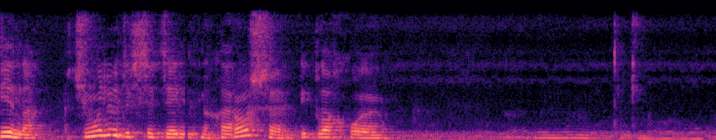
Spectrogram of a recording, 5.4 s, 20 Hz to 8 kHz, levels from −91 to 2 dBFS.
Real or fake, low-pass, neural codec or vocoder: fake; 7.2 kHz; codec, 16 kHz, 8 kbps, FunCodec, trained on LibriTTS, 25 frames a second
